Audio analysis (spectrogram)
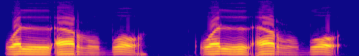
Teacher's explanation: ro yang dibaca dengan tafkhim, yaitu dibaca dengan tebal. Ketika adanya ro sukun didahului dengan fathah.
